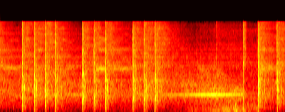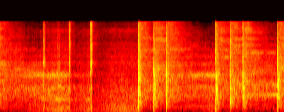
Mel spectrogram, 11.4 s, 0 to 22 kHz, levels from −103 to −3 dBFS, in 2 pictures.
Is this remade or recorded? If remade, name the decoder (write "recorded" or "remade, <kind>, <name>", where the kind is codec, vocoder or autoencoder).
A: remade, codec, HILCodec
